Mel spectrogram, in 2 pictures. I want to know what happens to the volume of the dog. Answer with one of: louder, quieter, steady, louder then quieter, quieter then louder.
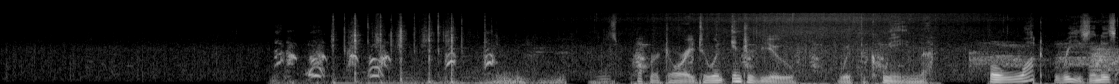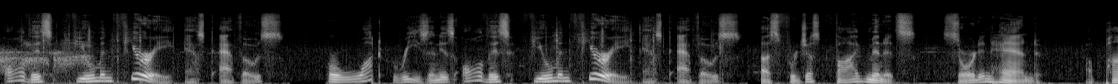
quieter then louder.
